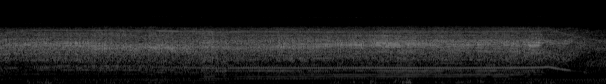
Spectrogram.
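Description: Corded jigsaw cutting through PVC pipe: a steady rasping cut with a motor whine that comes in about two seconds in. Near the end the motor winds down, its pitch falling, as the saw is switched off.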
